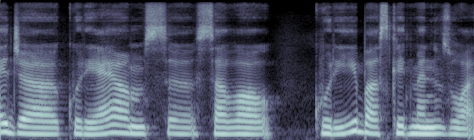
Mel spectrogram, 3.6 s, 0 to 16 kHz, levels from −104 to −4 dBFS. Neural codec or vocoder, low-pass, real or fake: autoencoder, 48 kHz, 128 numbers a frame, DAC-VAE, trained on Japanese speech; 14.4 kHz; fake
